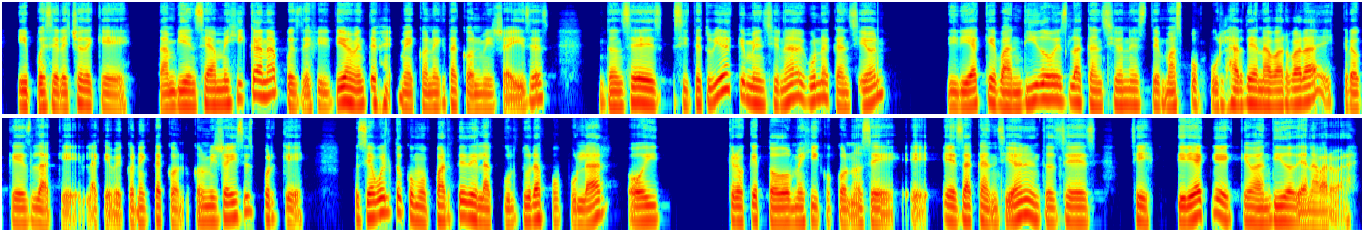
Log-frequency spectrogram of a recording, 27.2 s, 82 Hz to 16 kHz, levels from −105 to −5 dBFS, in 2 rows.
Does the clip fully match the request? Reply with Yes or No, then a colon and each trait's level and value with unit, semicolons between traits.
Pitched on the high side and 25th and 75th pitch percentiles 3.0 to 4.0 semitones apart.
No: low, 130 Hz; average, 3.5 semitones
